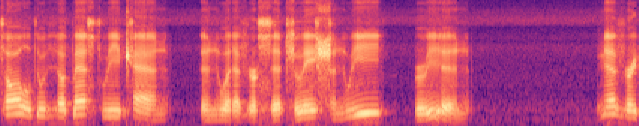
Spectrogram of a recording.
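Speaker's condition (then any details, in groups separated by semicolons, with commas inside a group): Motor neuron disease, speech-generating device; diagnosed during phd at cambridge university, progressive weakness, muscle wastage, walking difficulty; body hardly works at all, physical discomfort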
